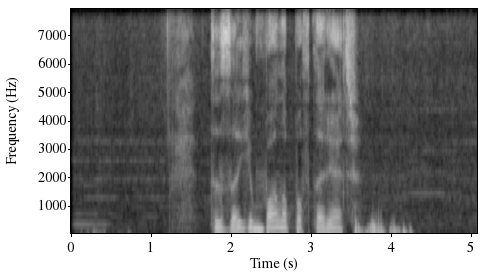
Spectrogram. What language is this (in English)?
Russian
